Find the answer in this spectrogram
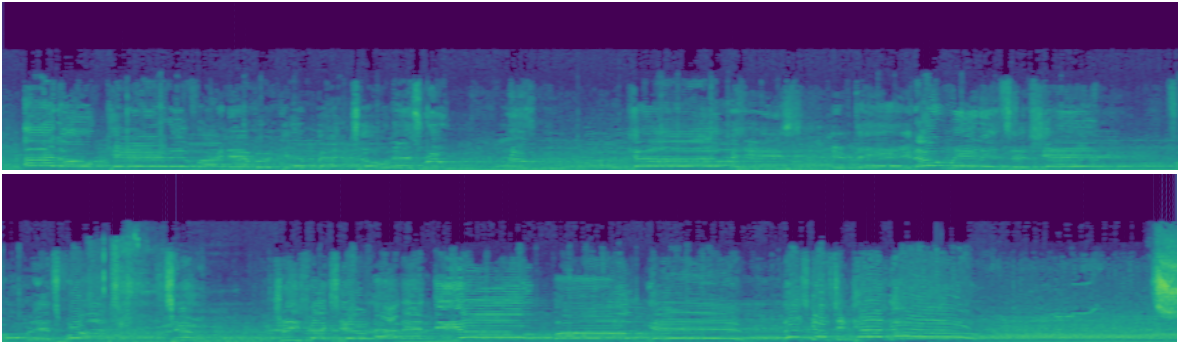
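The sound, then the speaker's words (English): A lone voice sings the seventh-inning stretch song loudly and off-key over the public address at Wrigley Field, wavering on long notes, while a large crowd cheers and shouts throughout, dense and continuous. “And to say he lost the tune at one point would be being kind.”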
